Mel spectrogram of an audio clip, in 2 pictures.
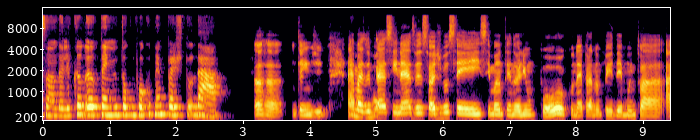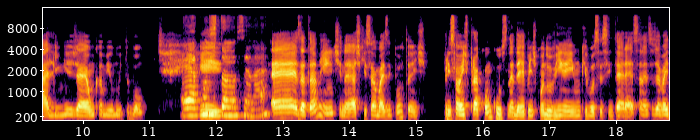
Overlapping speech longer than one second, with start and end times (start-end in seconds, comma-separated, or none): none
